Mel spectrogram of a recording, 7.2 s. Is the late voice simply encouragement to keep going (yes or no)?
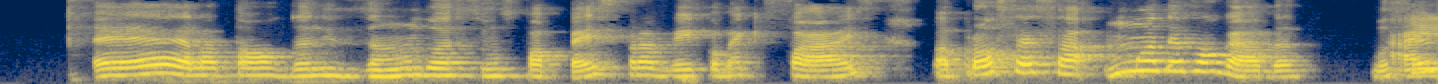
no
